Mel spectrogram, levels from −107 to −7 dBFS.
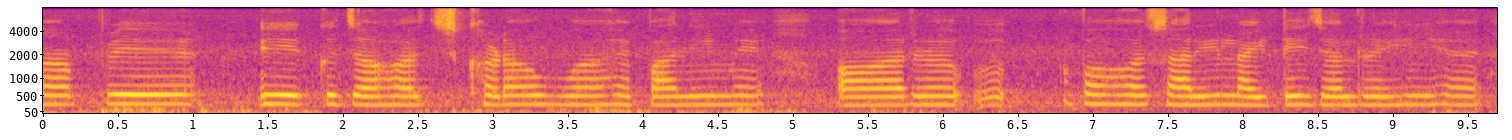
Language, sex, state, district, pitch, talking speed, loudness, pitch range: Hindi, female, Bihar, Lakhisarai, 250 Hz, 100 wpm, -18 LUFS, 245-255 Hz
